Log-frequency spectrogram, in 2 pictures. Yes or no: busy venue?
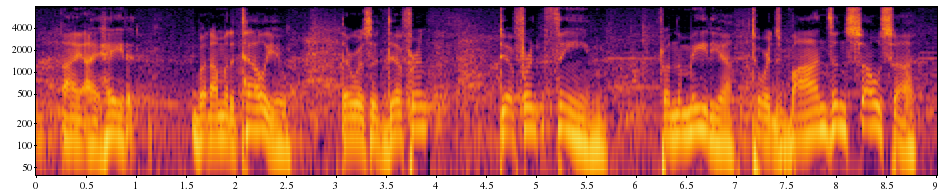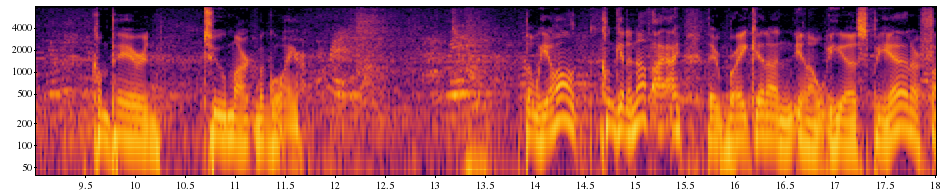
yes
